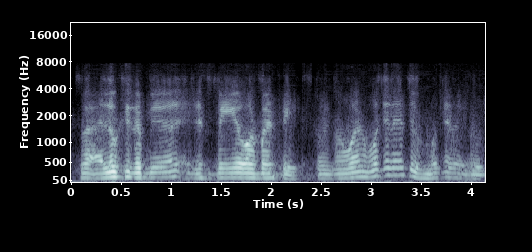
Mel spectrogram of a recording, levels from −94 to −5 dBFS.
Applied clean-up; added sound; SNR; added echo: neural separator model SepFormer DNS4.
